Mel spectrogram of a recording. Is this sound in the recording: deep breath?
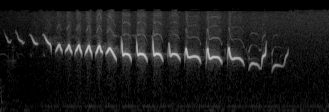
no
